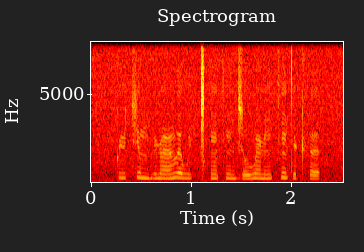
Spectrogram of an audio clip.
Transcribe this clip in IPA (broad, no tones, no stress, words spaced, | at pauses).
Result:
ʈyt͡sʏmbi ɳœ̃vœwy ǀʰẽt͡sĩ d͡zowẽ ɽĩt͡sẽteʈʰœ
